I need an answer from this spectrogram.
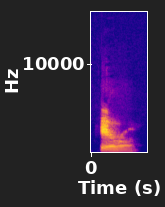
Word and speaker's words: Airea: that ghost I honor say it with me era rhymes with Sarah Sarah from the Latin meaning a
